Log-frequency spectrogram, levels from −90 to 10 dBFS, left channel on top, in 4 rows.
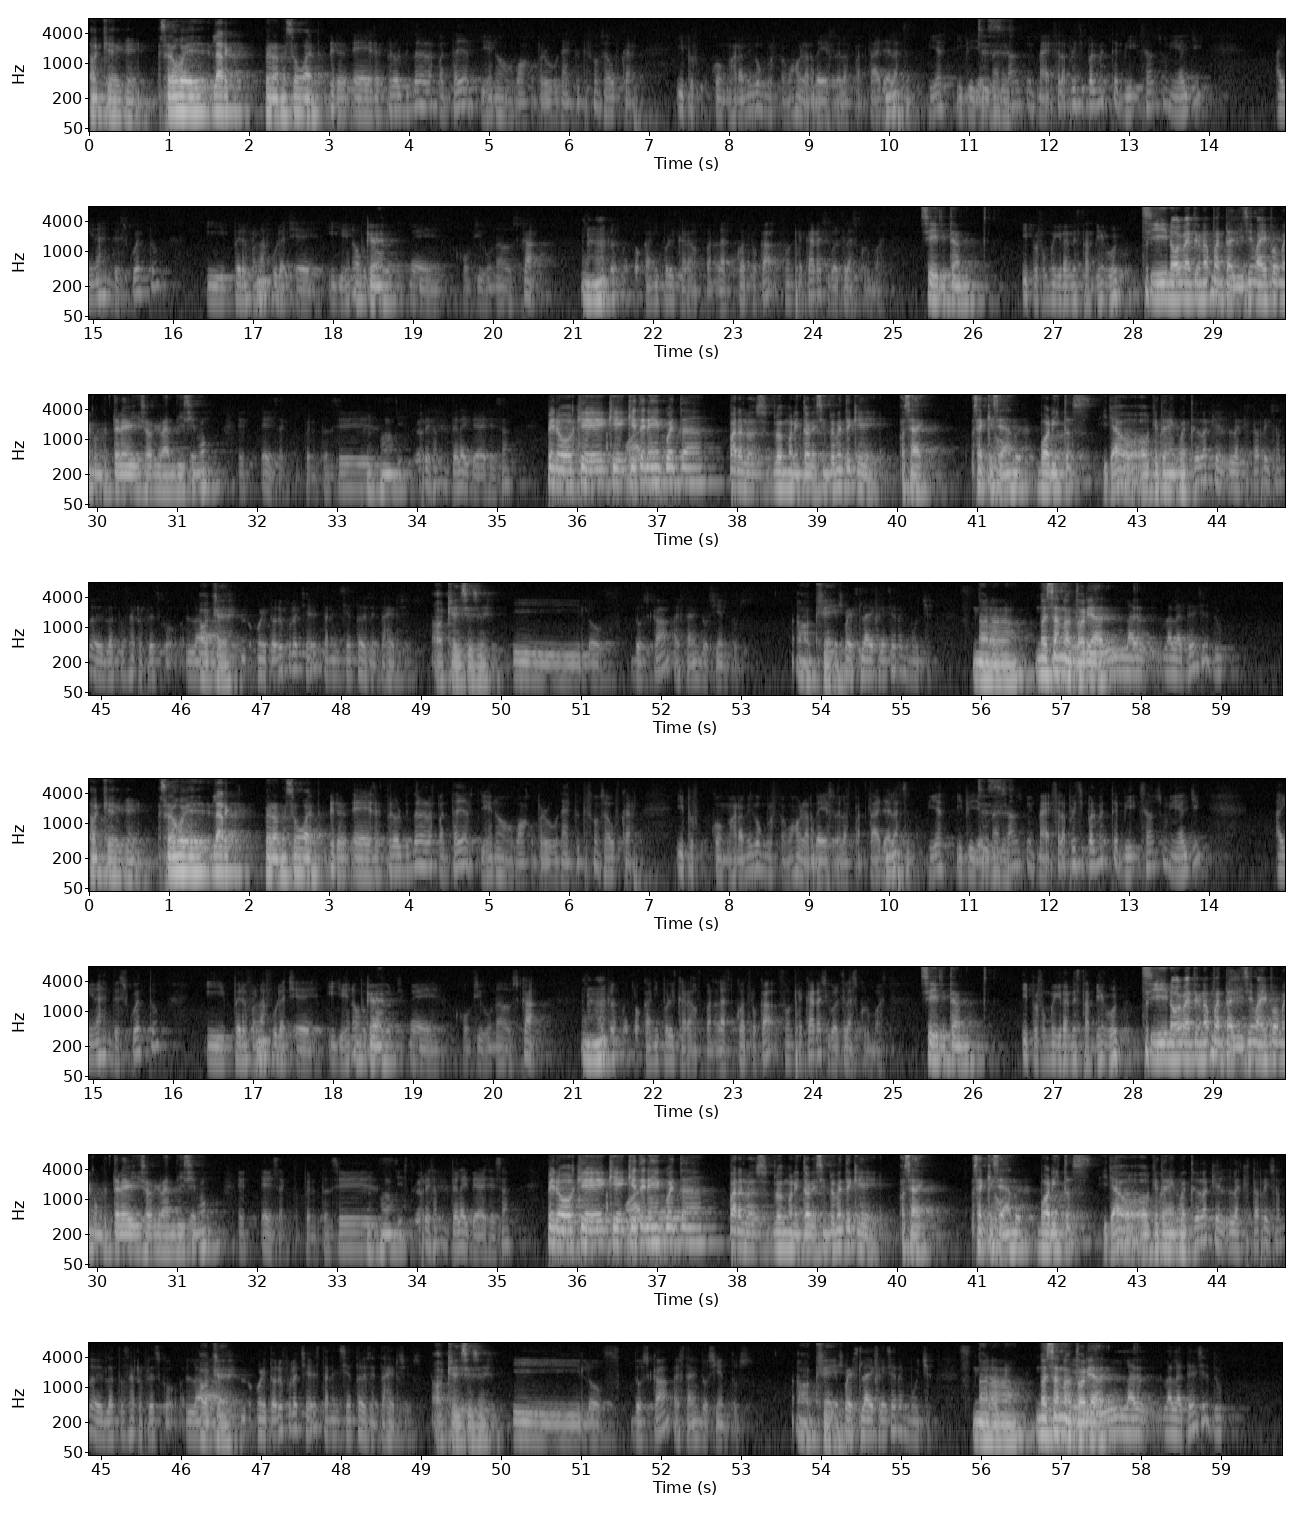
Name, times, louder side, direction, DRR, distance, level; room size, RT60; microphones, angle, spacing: voice 1, 0.0-1.8 2.2-2.9 10.0-10.1 11.2-11.5 17.0-17.2 18.3-18.6 21.1-21.4 25.4-26.0 28.2-31.4 33.4-33.7 35.6-37.6 37.9-39.7 40.0-40.3 40.9-43.6 46.2-46.6 49.1-49.9 53.7-54.2 55.9-57.6, right 1 dB, 5° right, 3 dB, 1.5 m, -27 dB
voice 2, 3.0-6.9 7.3-14.3 14.8-15.8 16.4-20.5 21.3-21.5 21.9-24.9 26.6-27.8 28.1-28.4 29.0-29.4 31.1-31.3 31.8-32.3 32.6-35.2 35.7-36.0 36.5-37.2 41.1-41.6 42.7-46.5 46.9-48.9 50.1-53.1 54.3-55.4 55.8-56.2 57.1-59.0, right 2 dB, 65° right, 10 dB, 1.1 m, -39 dB
28.5 x 10.5 x 9.6 m, 0.84 s
head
